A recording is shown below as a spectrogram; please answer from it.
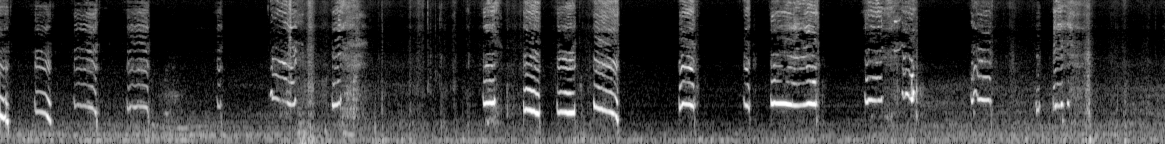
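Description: Small dog whining: a string of short, high-pitched whimpers that slide up and down, coming in clusters with brief pauses between.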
